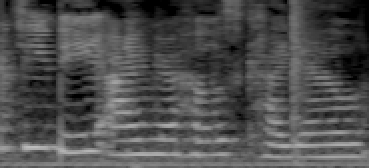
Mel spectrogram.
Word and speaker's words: Qiayel: I am your host Cy I know it starts with a q but it is pronounced Cy and today I have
